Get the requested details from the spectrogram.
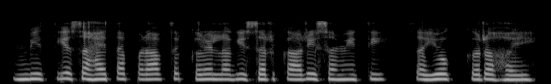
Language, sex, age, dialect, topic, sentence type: Magahi, female, 41-45, Central/Standard, banking, statement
